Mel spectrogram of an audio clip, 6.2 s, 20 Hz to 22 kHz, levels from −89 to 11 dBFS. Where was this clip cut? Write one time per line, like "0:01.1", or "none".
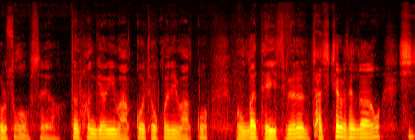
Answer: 0:01.0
